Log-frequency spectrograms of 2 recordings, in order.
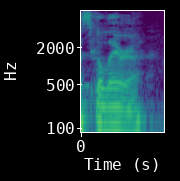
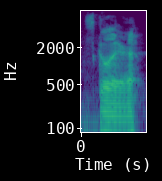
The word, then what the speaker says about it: Scalera: Sorry, I can't pronounce names very well. Scaleria. – Mateo Scalera. – Scalera. Thank you.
